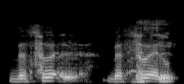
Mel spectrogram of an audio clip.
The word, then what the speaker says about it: Bethuel: Bethuel is a separate sound. Bethuel. That's it. Bethuel. Nachon, correct. Bethuel.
